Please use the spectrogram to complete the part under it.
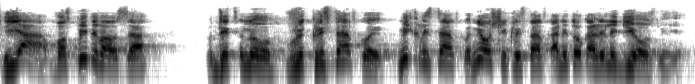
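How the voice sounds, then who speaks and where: A man's voice: high voice, big pitch swings, moderate pace. A male pastor speaking Russian as a second language, preaching emphatically to a congregation and repeatedly asking whether they hear him. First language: not Russian.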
